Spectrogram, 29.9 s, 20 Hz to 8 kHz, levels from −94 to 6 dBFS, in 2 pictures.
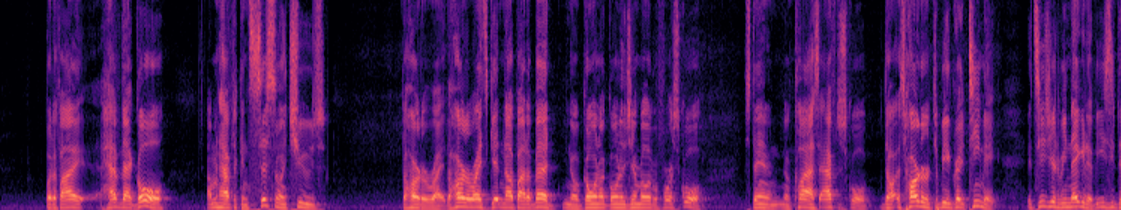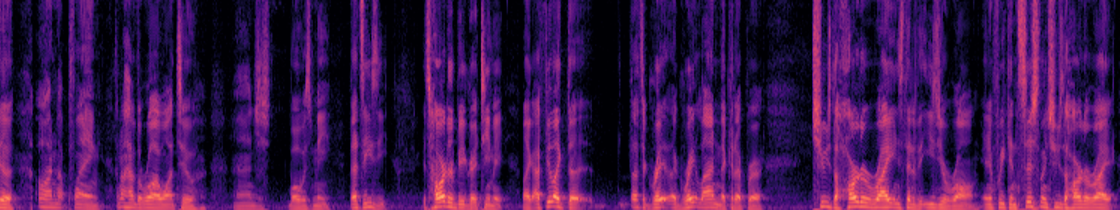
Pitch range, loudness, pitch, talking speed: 125-160 Hz, -25 LUFS, 140 Hz, 230 wpm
